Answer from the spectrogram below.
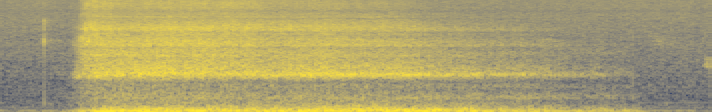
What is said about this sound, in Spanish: Y mm, vamos a respirar profundo por la nariz, exhalando por la boca. Vamos a hacer eso tres veces.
